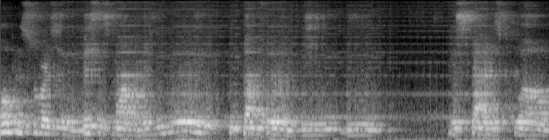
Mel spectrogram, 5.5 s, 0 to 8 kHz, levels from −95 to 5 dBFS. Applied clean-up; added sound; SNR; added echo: neural separator model SepFormer DNS4.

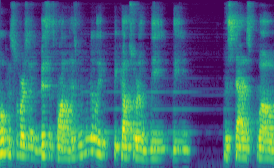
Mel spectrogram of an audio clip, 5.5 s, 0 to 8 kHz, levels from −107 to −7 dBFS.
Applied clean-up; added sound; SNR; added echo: neural mask model DeepFilterNet 3.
